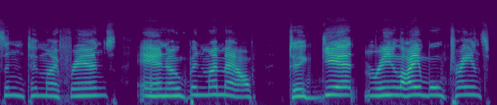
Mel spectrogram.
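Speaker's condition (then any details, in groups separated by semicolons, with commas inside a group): Cerebral palsy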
